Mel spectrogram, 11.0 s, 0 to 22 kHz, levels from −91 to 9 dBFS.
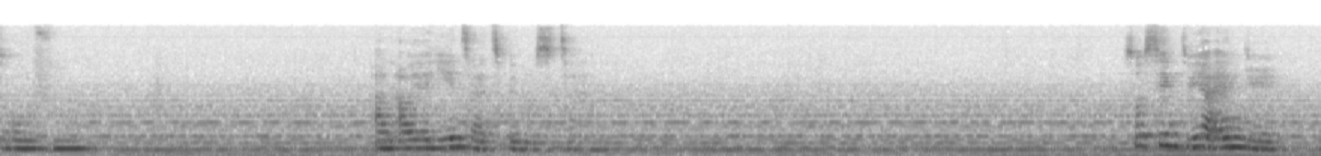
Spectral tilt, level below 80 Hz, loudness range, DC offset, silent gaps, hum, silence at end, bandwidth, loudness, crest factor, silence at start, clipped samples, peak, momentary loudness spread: -6.5 dB/octave; -44 dBFS; 9 LU; under 0.1%; none; none; 0 s; 11.5 kHz; -28 LUFS; 18 dB; 0 s; under 0.1%; -8 dBFS; 14 LU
